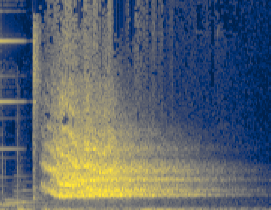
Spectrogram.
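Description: A loud, harsh tire screech as a driver brakes suddenly and the car comes to an abrupt stop, starting abruptly and holding for about two seconds before fading out, with a low engine rumble beneath it.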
